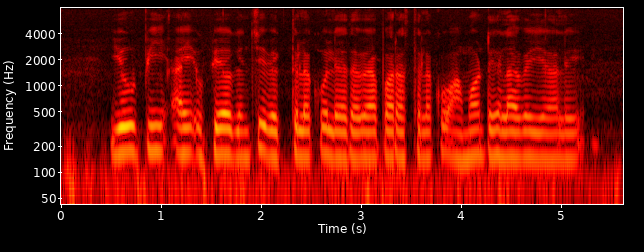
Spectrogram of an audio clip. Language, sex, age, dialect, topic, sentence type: Telugu, male, 25-30, Southern, banking, question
